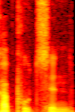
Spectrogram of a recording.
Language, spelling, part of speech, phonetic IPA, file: Polish, kapucyn, noun, [kaˈput͡sɨ̃n], Pl-kapucyn.ogg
